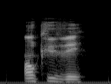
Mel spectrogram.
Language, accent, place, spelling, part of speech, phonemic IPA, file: French, France, Lyon, encuver, verb, /ɑ̃.ky.ve/, LL-Q150 (fra)-encuver.wav
- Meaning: to put into a vat or a tank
